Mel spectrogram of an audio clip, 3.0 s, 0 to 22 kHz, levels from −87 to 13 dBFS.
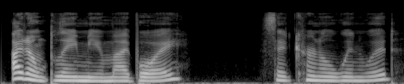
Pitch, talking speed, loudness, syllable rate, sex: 190 Hz, 180 wpm, -16 LUFS, 5.6 syllables/s, female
